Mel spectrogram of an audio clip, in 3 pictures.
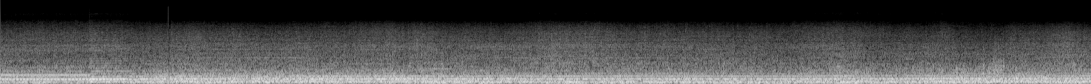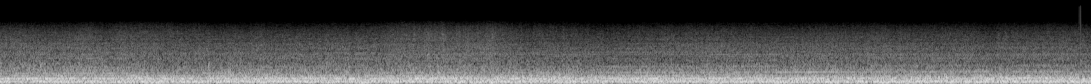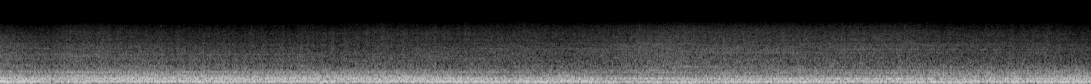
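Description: Ski-Doo snowmobile running at a steady cruising speed along a snow trail, its engine note drifting slightly in pitch. About two-thirds of the way through it eases off a little and gets slightly quieter.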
